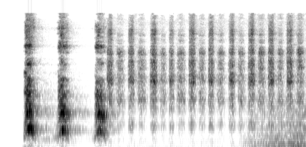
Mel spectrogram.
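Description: A dog barks three times in quick succession, then pants rapidly, about six breaths a second. A low road rumble comes in near the end.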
